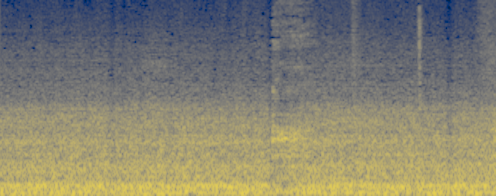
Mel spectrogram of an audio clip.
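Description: Car engine idling, a steady low rumble heard from inside the cabin while the car stands in the drive-thru line.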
